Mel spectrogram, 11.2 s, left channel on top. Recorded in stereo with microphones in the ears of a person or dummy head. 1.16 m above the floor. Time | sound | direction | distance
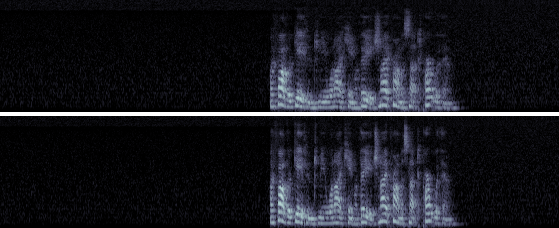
5.4 | a woman speaking | 60° right (ahead or behind) | 3 m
